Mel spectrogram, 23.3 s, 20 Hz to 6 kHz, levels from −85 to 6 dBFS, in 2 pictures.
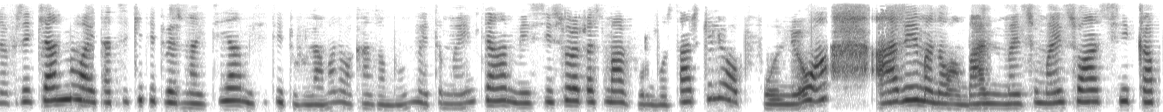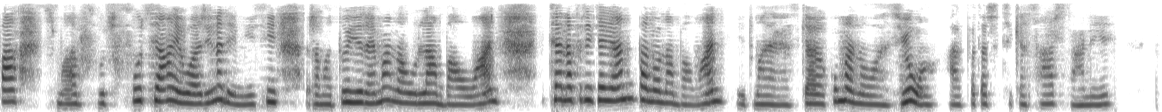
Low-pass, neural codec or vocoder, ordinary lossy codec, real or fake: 5.4 kHz; none; AAC, 24 kbps; real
